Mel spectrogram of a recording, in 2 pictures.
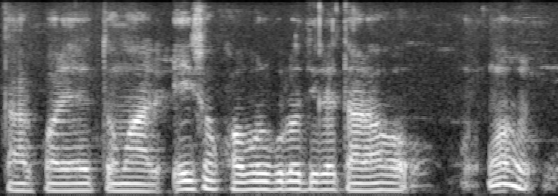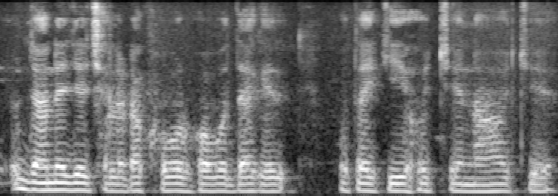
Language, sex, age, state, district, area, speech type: Bengali, male, 30-45, West Bengal, Darjeeling, rural, spontaneous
